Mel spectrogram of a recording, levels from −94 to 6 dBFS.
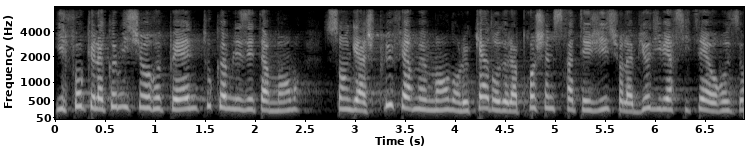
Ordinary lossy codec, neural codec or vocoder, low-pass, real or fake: none; none; 7.2 kHz; real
